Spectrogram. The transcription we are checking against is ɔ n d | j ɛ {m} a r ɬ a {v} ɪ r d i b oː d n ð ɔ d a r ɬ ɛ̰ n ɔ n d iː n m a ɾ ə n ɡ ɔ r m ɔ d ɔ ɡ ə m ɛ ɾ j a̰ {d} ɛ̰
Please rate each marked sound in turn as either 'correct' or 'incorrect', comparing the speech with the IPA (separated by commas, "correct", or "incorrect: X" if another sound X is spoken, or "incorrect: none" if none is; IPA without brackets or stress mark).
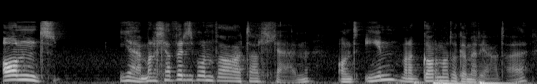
correct, correct, correct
